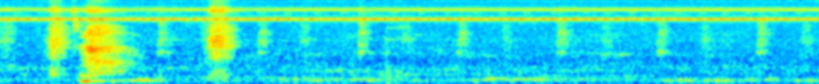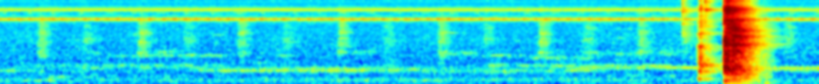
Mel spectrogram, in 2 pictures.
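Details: Faint sniffing in a quiet room, then a single loud, explosive sneeze, during a sneezing and nose-blowing challenge while trying to bring out mucus; eyes watering.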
